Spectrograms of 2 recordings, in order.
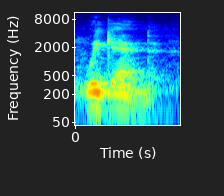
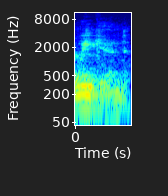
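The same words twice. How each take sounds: First: The stress is on the last syllable. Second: The stress is on the first syllable. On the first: "how she would say a thing like weekend" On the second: "instead of weekend"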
